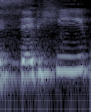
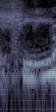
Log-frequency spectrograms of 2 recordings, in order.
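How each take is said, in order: First: The word is pronounced the way it is spelled. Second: The word is pronounced like the word 'she'. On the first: The speaker calls it wrong. "You would want to say Sidhe, but that's not how you say it" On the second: The speaker calls it right. "You say it she"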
